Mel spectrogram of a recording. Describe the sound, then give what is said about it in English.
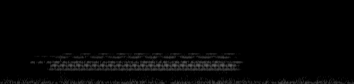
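A single sustained electronic telephone ring in the background, a steady buzzy two-second tone over low background rumble, fairly clear but not loud, with no voices. “Apologize for the ringing in the background.”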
